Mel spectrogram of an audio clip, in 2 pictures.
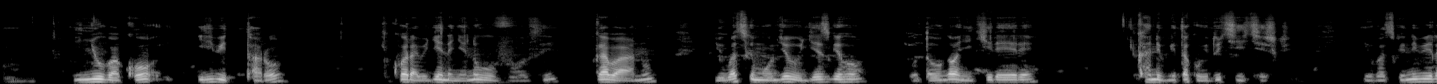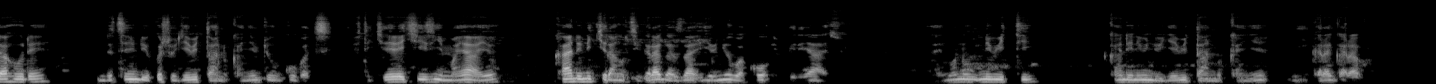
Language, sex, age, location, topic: Kinyarwanda, male, 18-24, Kigali, health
